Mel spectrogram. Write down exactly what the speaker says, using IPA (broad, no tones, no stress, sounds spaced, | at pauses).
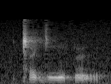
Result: ǁ ɜ ɟ ɪ ɲ ũ k œ̃ r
